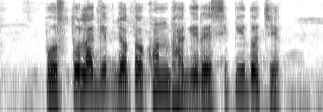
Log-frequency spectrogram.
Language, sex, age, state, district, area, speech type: Santali, male, 45-60, West Bengal, Paschim Bardhaman, urban, read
